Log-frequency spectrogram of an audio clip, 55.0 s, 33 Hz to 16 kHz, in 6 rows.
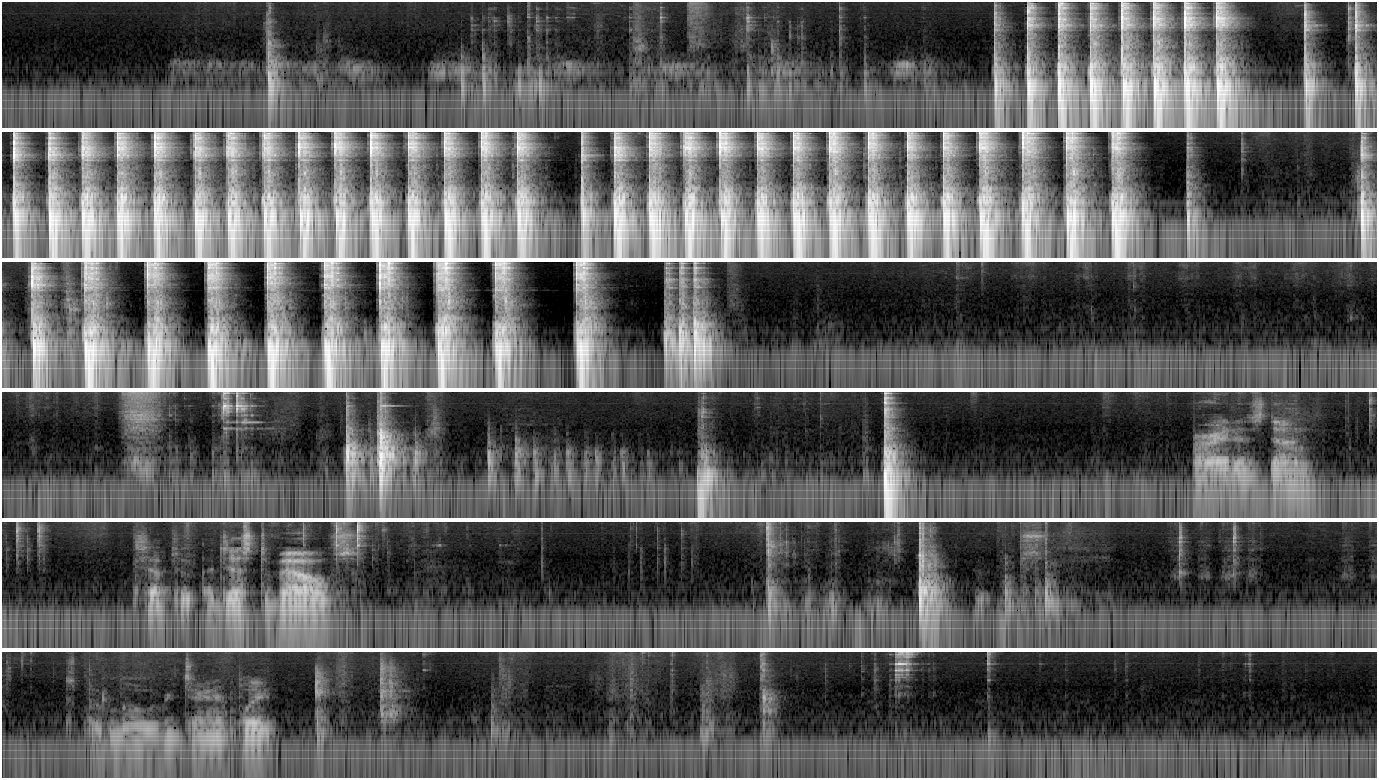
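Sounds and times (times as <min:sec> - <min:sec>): hammer tapping on metal: 0:18.2 - 0:23.1.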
